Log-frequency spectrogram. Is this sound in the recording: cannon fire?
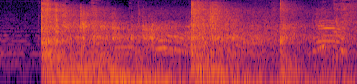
yes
